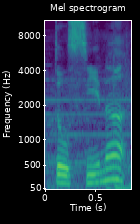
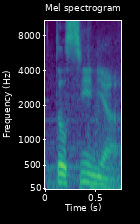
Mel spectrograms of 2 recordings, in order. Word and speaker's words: Dulcinea: It is the Dulcina? Dulcinea? Dulcinea.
